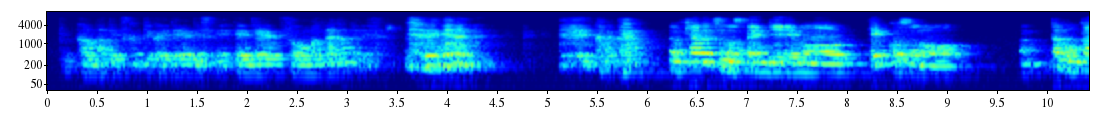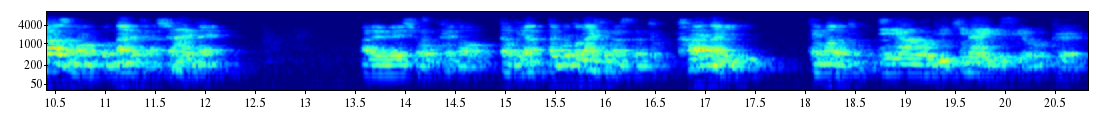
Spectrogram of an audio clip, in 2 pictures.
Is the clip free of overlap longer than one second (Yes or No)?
Yes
